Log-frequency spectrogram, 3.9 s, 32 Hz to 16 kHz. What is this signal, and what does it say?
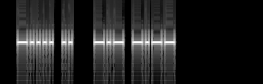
Morse code, heard as a keyed tone, about 25 wpm, 700 Hz. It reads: 6I KY
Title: Winter Field Day Exchanges Encore 25wpm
